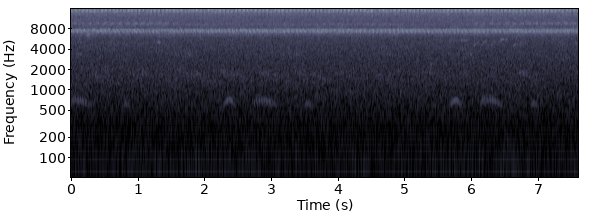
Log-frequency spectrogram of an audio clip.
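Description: Near silence with a faint bird call: groups of three short hooting notes, heard twice in full about three seconds apart, over a steady faint high whine.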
